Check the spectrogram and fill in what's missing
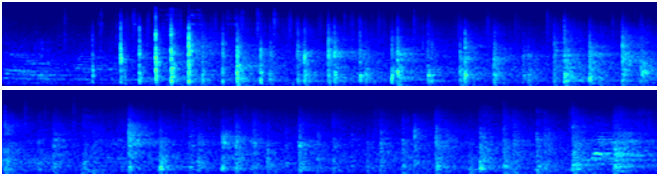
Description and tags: Two people jogging up tile stairs indoors
footsteps, narrative, sound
